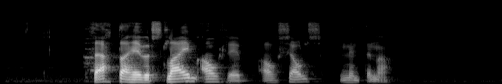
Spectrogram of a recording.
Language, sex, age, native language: Icelandic, male, 30-39, Icelandic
